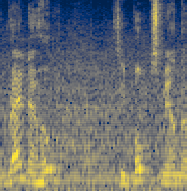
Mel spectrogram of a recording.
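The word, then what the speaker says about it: Renaux: It was Maxime Remo. I keep saying his name wrong. Renault.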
